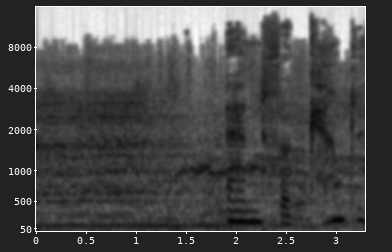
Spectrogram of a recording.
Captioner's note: chanting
